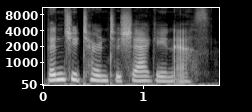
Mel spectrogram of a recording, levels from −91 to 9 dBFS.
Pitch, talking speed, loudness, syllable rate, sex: 210 Hz, 240 wpm, -17 LUFS, 6.0 syllables/s, female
